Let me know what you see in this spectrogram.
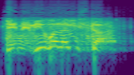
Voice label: enemy detected mood low; War Thunder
